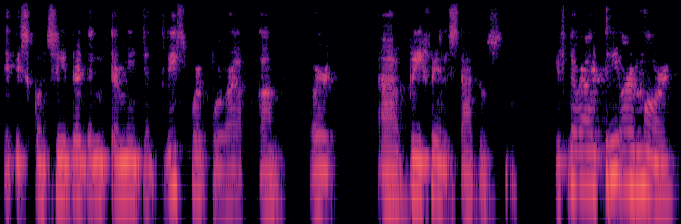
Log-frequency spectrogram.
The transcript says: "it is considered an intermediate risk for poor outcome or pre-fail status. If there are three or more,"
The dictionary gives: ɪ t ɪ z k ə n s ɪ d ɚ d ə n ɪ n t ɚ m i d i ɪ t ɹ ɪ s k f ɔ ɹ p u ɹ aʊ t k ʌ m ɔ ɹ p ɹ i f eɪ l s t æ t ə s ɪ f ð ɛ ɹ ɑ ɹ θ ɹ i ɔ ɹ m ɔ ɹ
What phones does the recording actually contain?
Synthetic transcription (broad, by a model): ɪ t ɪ s k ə n s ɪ d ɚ d ə n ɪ n t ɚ m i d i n ɹ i s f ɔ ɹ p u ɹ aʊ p k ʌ m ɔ ɹ p ɹ i f eɪ l s t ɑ t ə s ɪ f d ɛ ɹ ɑ ɹ t ɹ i ɔ ɹ m ɔ ɹ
